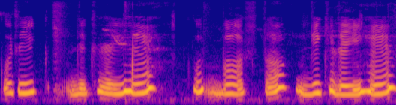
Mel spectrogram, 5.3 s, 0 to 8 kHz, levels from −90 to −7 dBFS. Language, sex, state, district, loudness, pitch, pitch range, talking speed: Hindi, female, Uttar Pradesh, Hamirpur, -28 LUFS, 255 Hz, 225-295 Hz, 125 wpm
